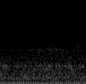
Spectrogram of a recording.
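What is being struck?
Nothing is struck.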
